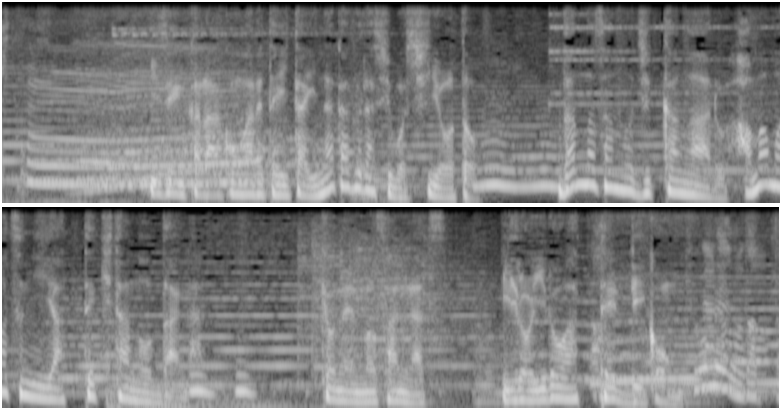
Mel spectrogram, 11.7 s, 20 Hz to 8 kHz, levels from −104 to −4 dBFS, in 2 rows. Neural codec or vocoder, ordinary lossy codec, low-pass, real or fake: none; none; 7.2 kHz; real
